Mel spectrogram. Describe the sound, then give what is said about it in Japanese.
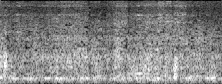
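A train stands at a station while its locomotive is uncoupled, giving off a steady, loud rumble with a low sustained hum running through it. “機関車の切り離し作業を行います。”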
